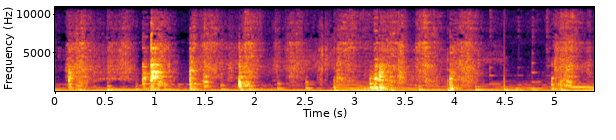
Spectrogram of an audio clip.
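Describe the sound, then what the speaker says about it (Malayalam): Red chilies fry in oil on low heat for coconut chutney, with a spoon stirring and scraping against the pan in irregular clanks over a soft background sizzle, heard close up with no talk. "തീ നന്നായിട്ട് കുറച്ച് വെച്ചിട്ട് വേണം മുളക് വറക്കാനായിട്ട്"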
